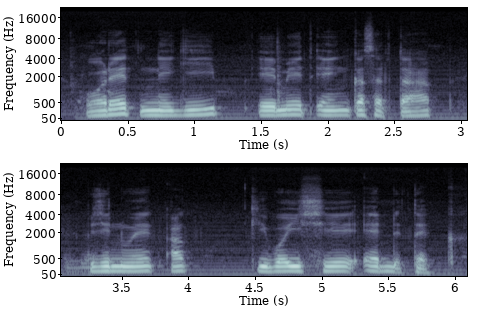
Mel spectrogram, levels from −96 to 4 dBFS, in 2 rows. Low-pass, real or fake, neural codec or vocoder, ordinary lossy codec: 19.8 kHz; real; none; none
